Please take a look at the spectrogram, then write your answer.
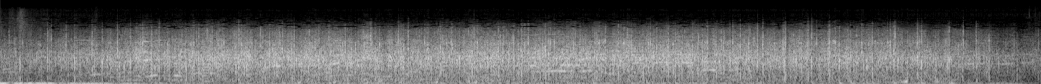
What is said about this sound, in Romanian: Vino pe scenă, regele aplaudă. Auzi, auzi.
